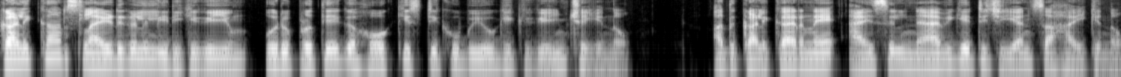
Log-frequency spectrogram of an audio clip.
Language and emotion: Malayalam, neutral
